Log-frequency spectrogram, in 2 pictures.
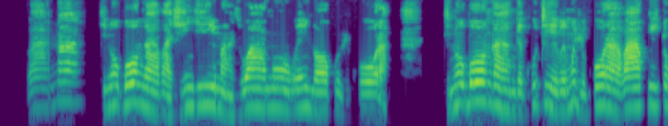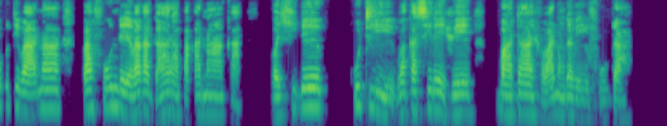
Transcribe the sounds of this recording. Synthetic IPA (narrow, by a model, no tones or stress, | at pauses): ʋana | tino̞ɓo̞ŋɡaʋaʒind͡ʒimazuwano̞oendawo̞kuʐiko̞ːɾa̰ | tino̞ɓo̞ŋɡaŋɡe̞kutiʋe̞mweʐiko̞ɾaʋaːkuitokutiʋanaʋafunde̞ʋakaɡʱaɾapakanaːka̰ | ʋat͡ʃiɗe̞ | kutiʋakasiɾe̞ʐe̞kuɓataʐa̰ʋa̰noŋɡeʋe̞ifuːta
